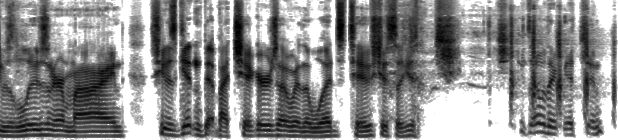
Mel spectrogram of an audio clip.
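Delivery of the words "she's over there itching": words breaking into laughter; laughing. Real, not acted. Host laughs about the chigger-bitten coach while telling it. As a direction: giggle through the line, softer.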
